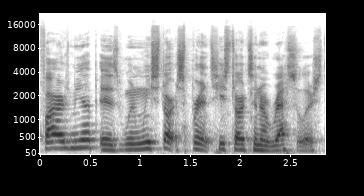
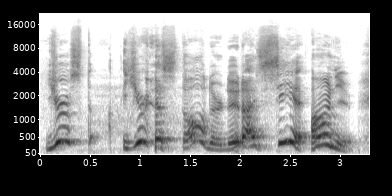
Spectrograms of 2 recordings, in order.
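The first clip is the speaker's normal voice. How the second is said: high, excited double take; stunned recognition; 9 semitones higher than usual. Retold or imitated. Coach seeing the Stalder kid at practice, high amazed. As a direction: spot the family face, amazed. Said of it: "and I went".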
